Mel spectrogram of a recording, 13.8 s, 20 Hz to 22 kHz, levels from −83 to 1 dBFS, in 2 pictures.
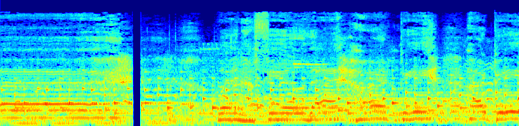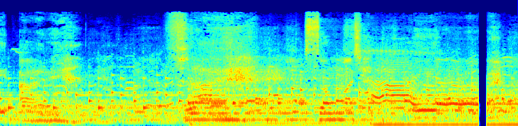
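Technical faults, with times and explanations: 1.77–1.88 s and 13.30–13.41 s, Bluetooth stall: the sound cuts abruptly to silence for about 110 ms each time, then carries on. The likely cause is interference delaying wireless packets, so the headphones' buffer ran empty and playback paused until the resent data arrived.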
